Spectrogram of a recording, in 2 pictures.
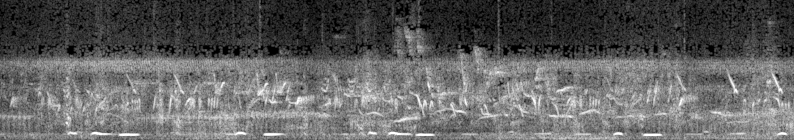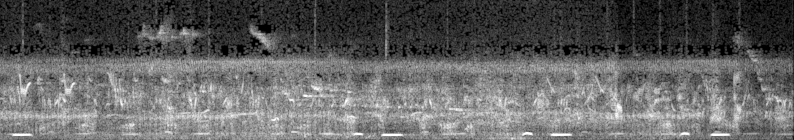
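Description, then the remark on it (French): A dense outdoor chorus of cuckoos, frogs and many birds: chirping and singing, a repeated two-note cuckoo call and a steady trilling buzz from frogs, continuous throughout. “On entend des coucous, des grenouilles, des oiseaux.”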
